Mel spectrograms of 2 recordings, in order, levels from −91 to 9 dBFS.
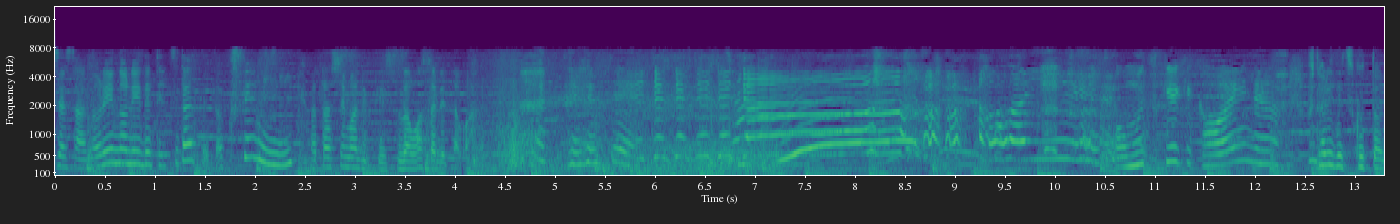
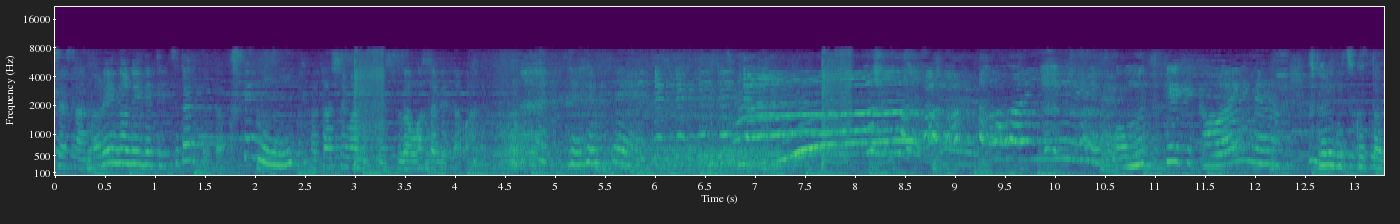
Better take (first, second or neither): first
